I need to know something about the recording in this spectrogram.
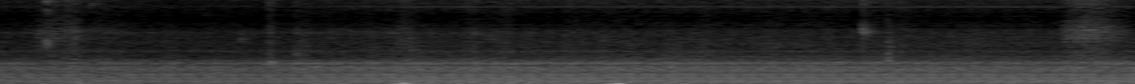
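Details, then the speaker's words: Whirlpool washer, no agitation: low steady electrical hum and buzzing with faint clicks when lid is shut, motor not moving; bad lid safety switch. "but you can hear her humming knocking so shut the lid no let's see I heard it click"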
